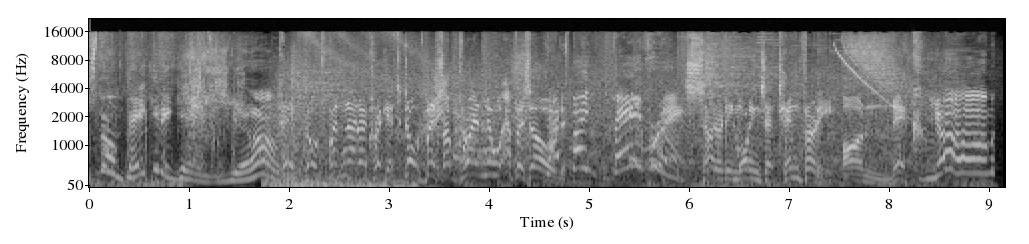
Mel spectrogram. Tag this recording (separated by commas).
Music, Speech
